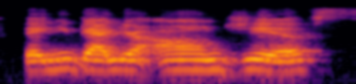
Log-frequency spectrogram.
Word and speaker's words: GIF: I saw on Twitter that you got your own GIFs. I pronounce it with a hard G, but apparently you pronounce it with a J.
